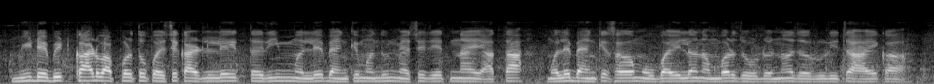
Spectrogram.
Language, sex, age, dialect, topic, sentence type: Marathi, male, 18-24, Varhadi, banking, question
